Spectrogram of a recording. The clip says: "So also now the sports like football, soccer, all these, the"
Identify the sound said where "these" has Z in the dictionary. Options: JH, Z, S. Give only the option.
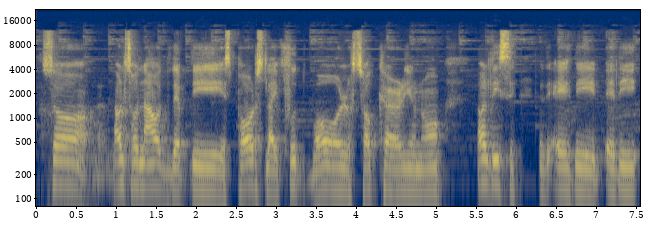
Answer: S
